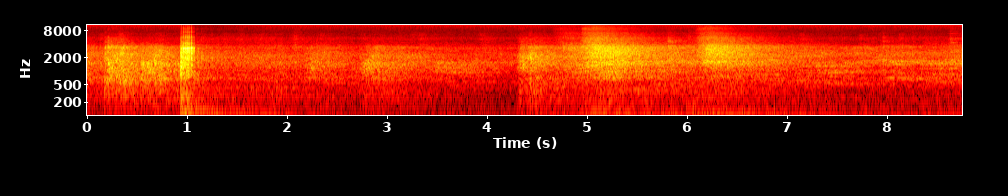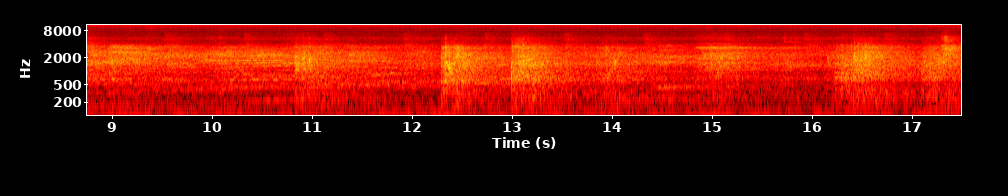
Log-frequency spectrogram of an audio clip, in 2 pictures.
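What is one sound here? Padel rackets strike a ball with sharp pops.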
